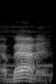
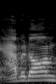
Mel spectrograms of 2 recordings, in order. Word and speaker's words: Abaddon: King Abaddon. Longtime viewers of my channel may know that I've been saying Abaddon for the past 5 years because, let's face it, Abaddon sounds stupid.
